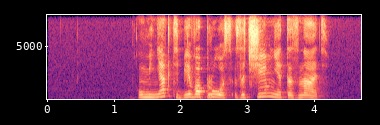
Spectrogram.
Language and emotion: Russian, angry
